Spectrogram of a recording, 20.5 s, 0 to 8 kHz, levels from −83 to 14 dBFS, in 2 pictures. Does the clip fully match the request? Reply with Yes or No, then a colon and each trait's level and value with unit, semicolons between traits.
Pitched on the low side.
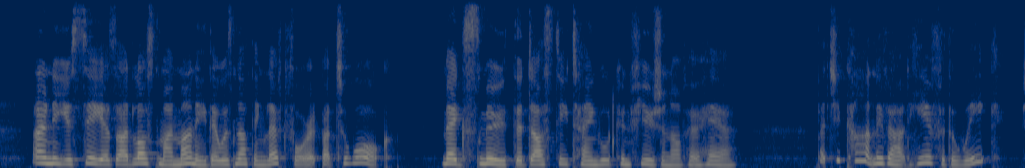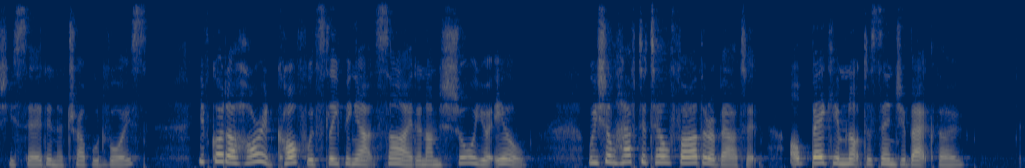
No: high, 230 Hz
